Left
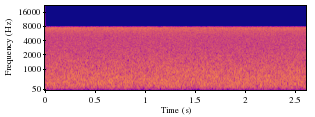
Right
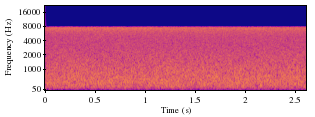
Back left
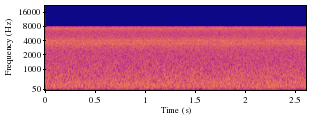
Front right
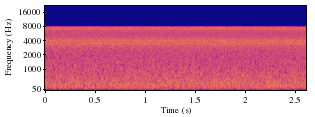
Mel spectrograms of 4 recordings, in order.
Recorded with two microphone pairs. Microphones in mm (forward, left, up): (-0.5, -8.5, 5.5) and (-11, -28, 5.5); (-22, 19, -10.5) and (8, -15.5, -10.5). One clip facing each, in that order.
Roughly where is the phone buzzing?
I don't hear a phone buzzing.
